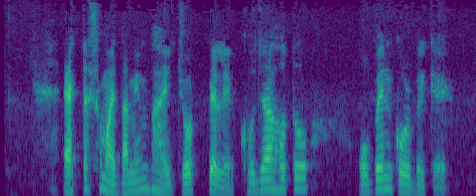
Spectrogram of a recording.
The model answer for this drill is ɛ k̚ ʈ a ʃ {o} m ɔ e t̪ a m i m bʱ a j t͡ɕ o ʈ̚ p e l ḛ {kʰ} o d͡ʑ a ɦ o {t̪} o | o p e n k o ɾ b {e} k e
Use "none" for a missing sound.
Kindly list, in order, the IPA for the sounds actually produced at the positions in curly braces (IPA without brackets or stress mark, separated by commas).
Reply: ɔ, kʰ, t̪, e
